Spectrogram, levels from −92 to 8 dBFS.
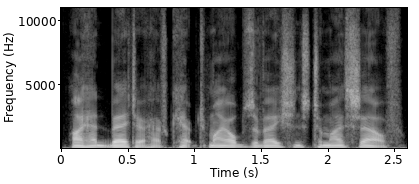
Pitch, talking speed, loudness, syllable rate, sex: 110 Hz, 210 wpm, -16 LUFS, 5.8 syllables/s, male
